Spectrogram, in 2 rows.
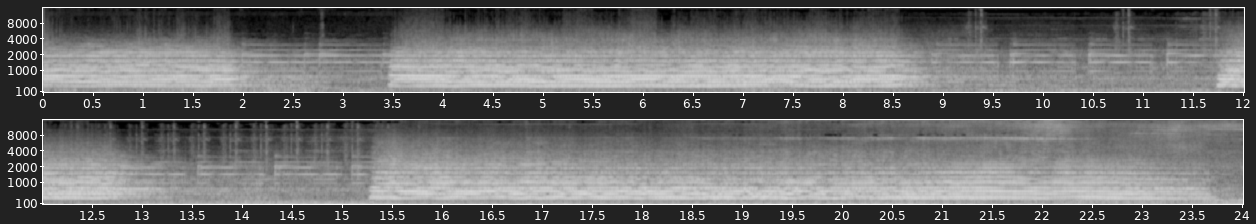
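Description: LSRC 1776, a Lake State Railway locomotive pulling the annual Santa Train, passes the Wheeler Road grade crossing north of Standish, with repeated loud chime-horn blasts over a steady low engine rumble and rolling wheel noise.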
